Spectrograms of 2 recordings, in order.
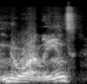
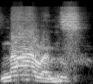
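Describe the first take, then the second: First: The name is said in full, syllable by syllable. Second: The name is clipped into two quick syllables. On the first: This is how outsiders say it. The speaker calls it wrong. "it's not New Orleans" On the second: This is how people from there say it. The speaker calls it right. "it's Nylands"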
